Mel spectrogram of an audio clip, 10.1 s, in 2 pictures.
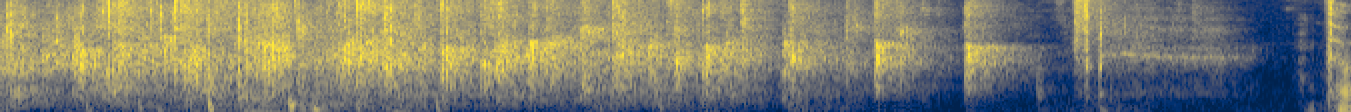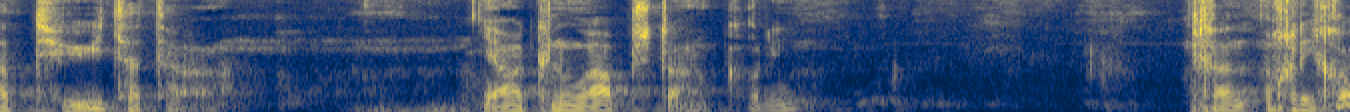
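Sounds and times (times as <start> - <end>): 
audience applause: 0.0 - 3.9
speech: 5.0 - 6.0, 6.9 - 8.2, 9.6 - 10.1.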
